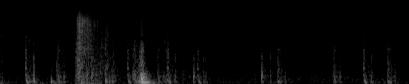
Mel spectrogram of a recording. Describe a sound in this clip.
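A door bangs shut.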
